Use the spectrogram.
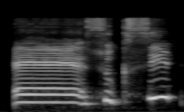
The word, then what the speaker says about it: succeed: Cuando vean dos E's juntas, se pronuncia I, una I un poquito más larga.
